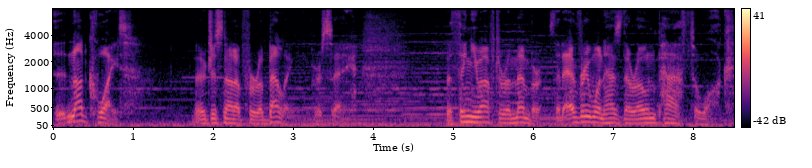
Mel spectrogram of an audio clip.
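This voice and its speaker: A low-voiced, easygoing rebel leader. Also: male voice, moderate pace, music in the background. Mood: patient, explaining. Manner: relaxed, folksy, mentoring. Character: seasoned rebel leader, a fatherly, easygoing older man. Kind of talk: video game voice acting.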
